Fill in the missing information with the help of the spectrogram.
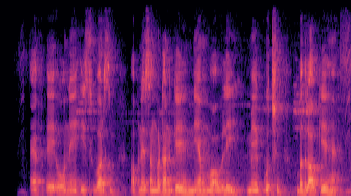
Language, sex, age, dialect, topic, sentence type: Hindi, male, 18-24, Marwari Dhudhari, agriculture, statement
